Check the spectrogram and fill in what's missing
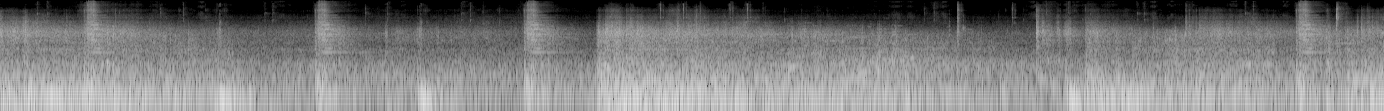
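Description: Naval cannon broadsides during a sea battle in Empire Total War, heavy booms landing at irregular intervals over a constant roar of wind, sea and battle noise.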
